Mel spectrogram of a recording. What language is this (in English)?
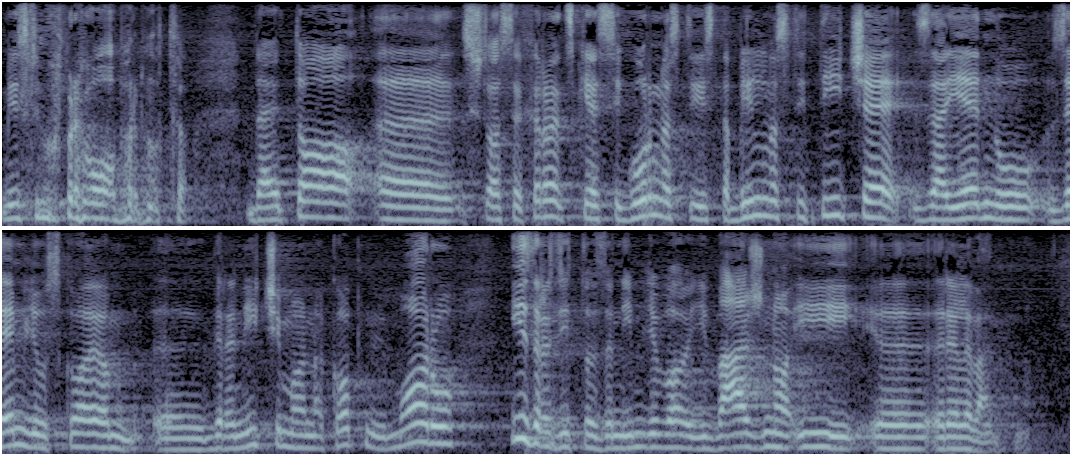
Croatian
